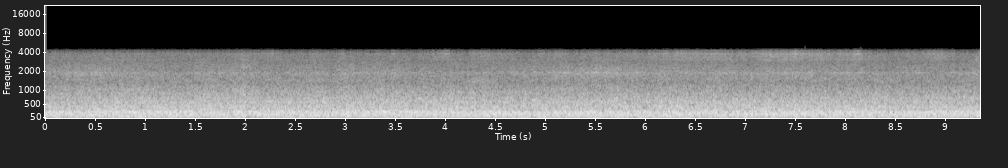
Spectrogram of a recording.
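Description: Steady rumble of a 700 series Shinkansen running along the line, heard inside the passenger cabin.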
